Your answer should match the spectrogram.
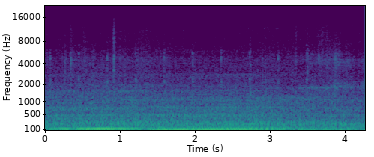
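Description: Pickup truck cab interior while driving and towing a loaded trailer: a steady low engine and road hum.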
